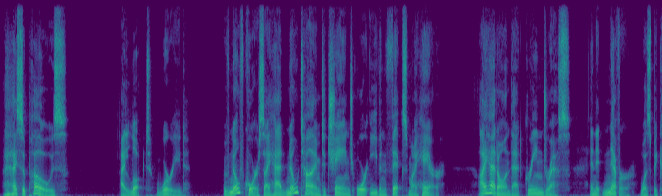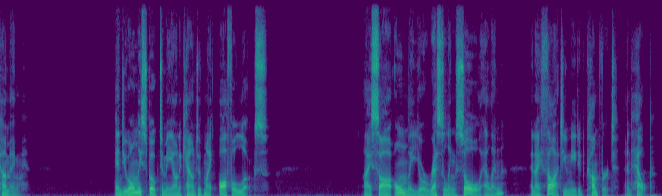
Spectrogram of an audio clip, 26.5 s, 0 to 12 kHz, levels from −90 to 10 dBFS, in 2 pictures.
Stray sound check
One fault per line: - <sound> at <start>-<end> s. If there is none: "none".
none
